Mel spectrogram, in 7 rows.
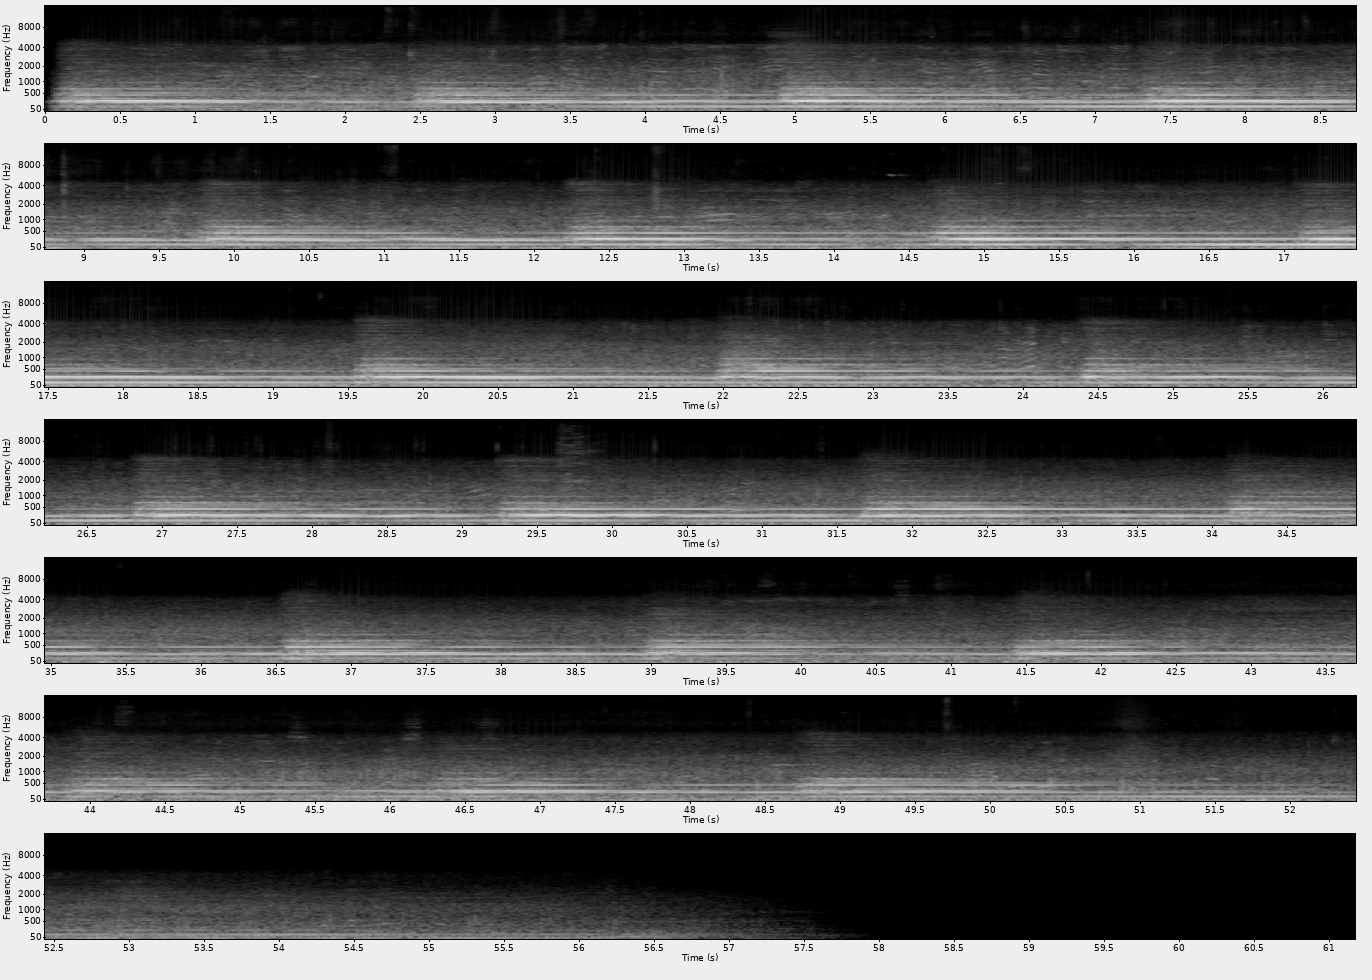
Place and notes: {"title": "Grabiszyńska, Wrocław, Polska - (64) Saint Elisabeth churchs bells", "date": "2016-12-03 18:25:00", "description": "Binaural recording of Saint Elisabeth Church's bells.\nrecorded with Soundman OKM + Sony D100\nsound posted by Katarzyna Trzeciak", "latitude": "51.10", "longitude": "17.01", "altitude": "123", "timezone": "Europe/Warsaw"}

